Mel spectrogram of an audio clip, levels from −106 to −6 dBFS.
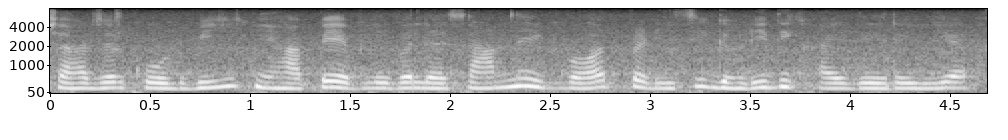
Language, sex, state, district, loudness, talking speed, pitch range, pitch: Hindi, female, Jharkhand, Deoghar, -15 LUFS, 215 wpm, 185-220 Hz, 195 Hz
